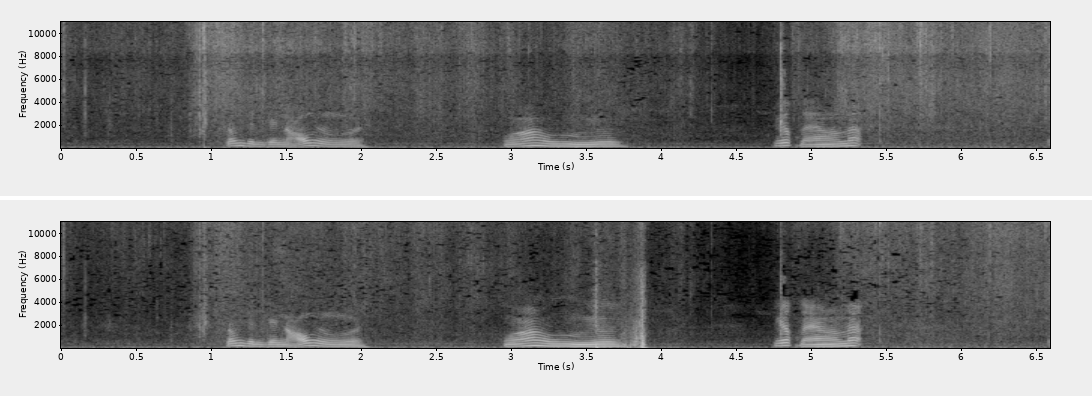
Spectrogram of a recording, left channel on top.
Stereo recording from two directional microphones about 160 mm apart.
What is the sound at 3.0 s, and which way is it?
Speech, 10° right (ahead or behind).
